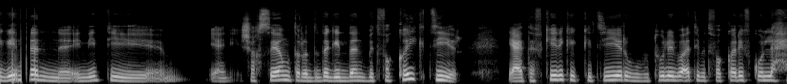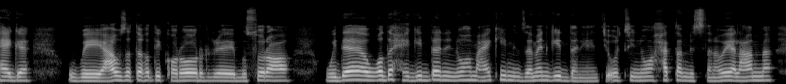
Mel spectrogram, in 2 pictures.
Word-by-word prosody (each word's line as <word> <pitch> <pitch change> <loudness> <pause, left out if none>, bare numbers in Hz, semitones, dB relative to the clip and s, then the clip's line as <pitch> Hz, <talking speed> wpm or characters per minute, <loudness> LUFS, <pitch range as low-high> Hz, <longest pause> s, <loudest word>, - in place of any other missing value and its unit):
جدًا 215 +5 +3
إن 160 -4 -2
أنتِ 200 - -10 1.0
يعني، 145 +2 -9
شخصية 195 +3 +1
متردّدة 180 -4 0
جدًا، 170 +1 +2
بتفكّري 180 +8 0
كتير، 200 - 0 0.4
يعني 155 0 +4
تفكيرِك 215 +6 0
الكتير 195 +2 +1
وطول 170 +4 -2
الوقت 195 +1 +2
بتفكّري 180 +1 -2
في 190 - -17
كلّ 195 0 0
حاجة، 180 -1 0 0.4
وعاوزة 165 +4 +2
تاخدي 190 -1 -1
قرار 175 -1 +2
بسرعة، 180 +2 +1 0.3
وده 200 +5 +5
واضح 205 +1 +1
جدًا 195 +2 0
إن 195 -2 -2
هو 200 +1 -1
معاكِ 185 +1 -4
من 195 -4 -2
زمان 190 +3 -1
جدًا، 180 -5 -2
يعني 155 0 -9
أنتِ 155 - -8
قُلتِ 180 +1 -4
إن 180 -1 -3
هو 185 +1 -2
حتّى 195 0 -2
من 180 - -4
الثانوية 170 +2 -1
العامة، 185 +2 -1
180 Hz, 155 wpm, -23 LUFS, 170-195 Hz, 1.0 s, وده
